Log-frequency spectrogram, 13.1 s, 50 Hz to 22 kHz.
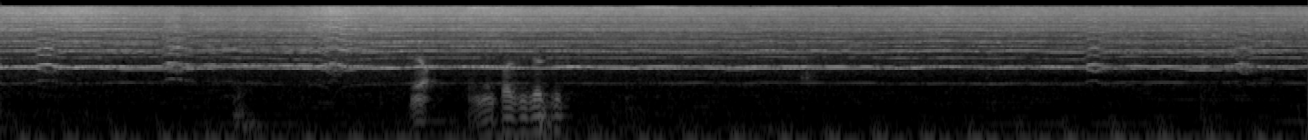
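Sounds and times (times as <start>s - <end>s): drone motors high-pitched whine: 0.0s - 13.0s.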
